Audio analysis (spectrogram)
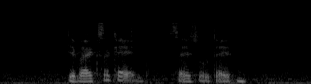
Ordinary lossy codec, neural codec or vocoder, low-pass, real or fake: Opus, 32 kbps; vocoder, 24 kHz, 100 mel bands, Vocos; 7.2 kHz; fake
